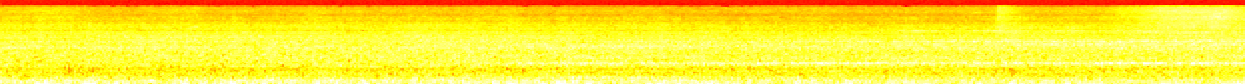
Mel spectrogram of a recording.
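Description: Electric multiple-unit commuter train running past on the tracks, a steady rumble of wheels on rail. A thin steady whine comes in about halfway through and holds.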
